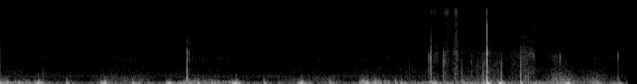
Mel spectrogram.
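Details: Requested heavy breathing with a heartbeat: low, steady thumping heartbeat at about 90 beats a minute, with breathing and rustling layered over it.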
